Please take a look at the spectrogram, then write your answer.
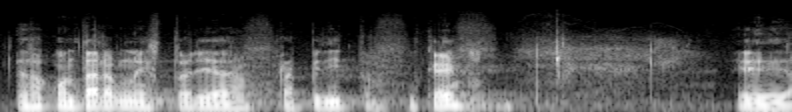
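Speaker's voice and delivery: ordinary talk, nothing marked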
